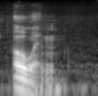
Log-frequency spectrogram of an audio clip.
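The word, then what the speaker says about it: Eoin: is EO i n but it's pronounced Owen Owen culur how does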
